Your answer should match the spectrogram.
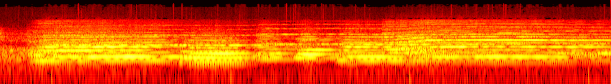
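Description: A loud, sustained train whistle blares for several seconds as a fast-moving train passes, its rich harmonic tone dipping briefly in the middle before resuming, steady with no voices.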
